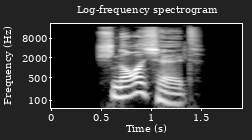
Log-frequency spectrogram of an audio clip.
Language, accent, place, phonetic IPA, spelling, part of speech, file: German, Germany, Berlin, [ˈʃnɔʁçl̩t], schnorchelt, verb, De-schnorchelt.ogg
- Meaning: inflection of schnorcheln: 1. third-person singular present 2. second-person plural present 3. plural imperative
